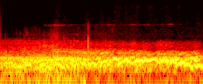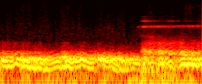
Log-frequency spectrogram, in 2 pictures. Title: Lemon stomach growling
